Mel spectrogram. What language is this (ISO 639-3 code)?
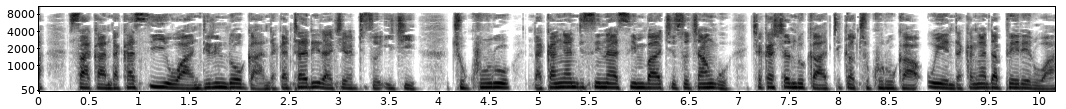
sna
